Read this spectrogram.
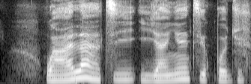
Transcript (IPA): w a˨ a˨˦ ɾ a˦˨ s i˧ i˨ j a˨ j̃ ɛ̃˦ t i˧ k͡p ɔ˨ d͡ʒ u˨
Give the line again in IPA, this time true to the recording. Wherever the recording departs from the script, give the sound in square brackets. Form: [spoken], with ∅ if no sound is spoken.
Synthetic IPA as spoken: w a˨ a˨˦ [l] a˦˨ [t] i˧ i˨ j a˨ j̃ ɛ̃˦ t i˧ k͡p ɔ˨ d͡ʒ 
